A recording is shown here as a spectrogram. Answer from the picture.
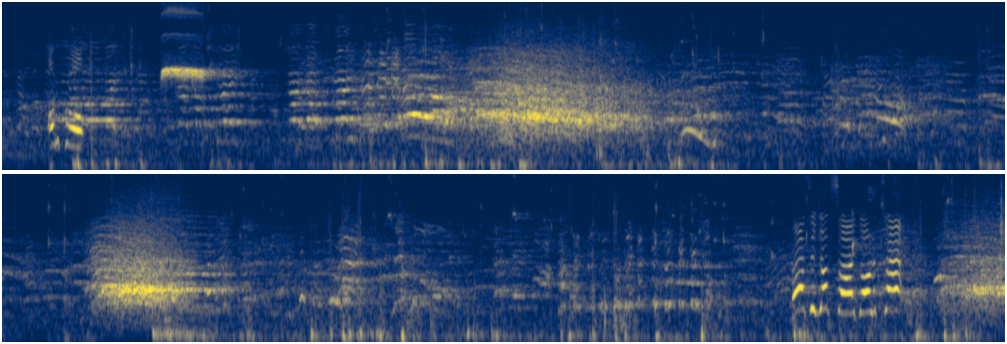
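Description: Indoor netball match sound: shoes squeaking and feet and ball thudding on a wooden sprung court, with players' calls echoing in the hall. A short whistle blows about two seconds in, and crowd cheering swells twice, around eight and seventeen seconds in, as goals are scored.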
